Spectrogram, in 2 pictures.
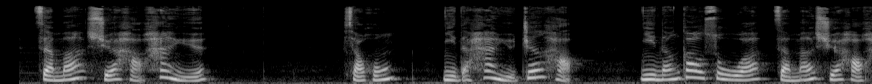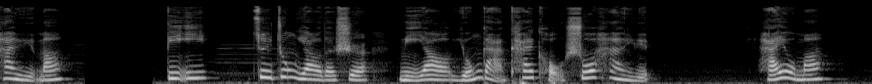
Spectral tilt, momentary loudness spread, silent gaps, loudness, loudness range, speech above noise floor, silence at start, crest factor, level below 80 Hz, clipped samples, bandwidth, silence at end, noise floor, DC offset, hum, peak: -4.5 dB/octave; 8 LU; 9.57-10.25 s; -22 LUFS; 3 LU; 33 dB; 0.35 s; 18 dB; -46 dBFS; under 0.1%; 16.5 kHz; 0.45 s; -53 dBFS; under 0.1%; none; -4 dBFS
